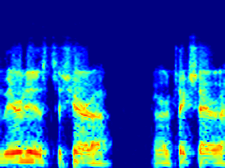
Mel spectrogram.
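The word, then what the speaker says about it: Texeira: like there it is Teixera or take Sara how he say his name to share it take Sara I was like oh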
